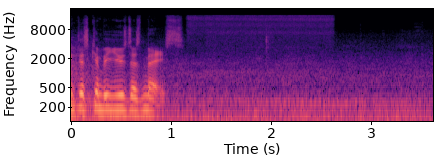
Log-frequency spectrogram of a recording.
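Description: A spray can hisses.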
